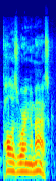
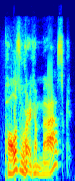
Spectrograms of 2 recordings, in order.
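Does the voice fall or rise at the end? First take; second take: fall; rise. First: The voice falls at the end. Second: The voice rises at the end. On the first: A plain statement of fact. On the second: Checking or expressing surprise at what was said.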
